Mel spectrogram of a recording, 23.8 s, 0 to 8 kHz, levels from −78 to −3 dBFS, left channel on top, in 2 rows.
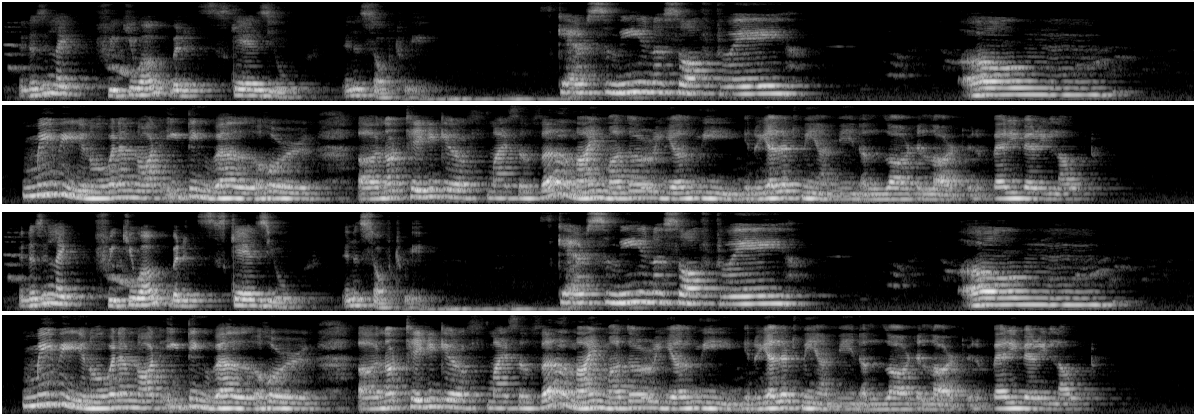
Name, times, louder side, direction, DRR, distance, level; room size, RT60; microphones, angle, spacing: voice 1, 0.2-2.9 3.4-4.2, right 2 dB, 90° right, 7 dB, 0.6 m, -23 dB
voice 2, 5.6-8.0 9.5-11.3 12.1-22.9, right 1 dB, 15° right, 2 dB, 0.4 m, -21 dB
4.9 x 3.5 x 2.9 m, 0.84 s
head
